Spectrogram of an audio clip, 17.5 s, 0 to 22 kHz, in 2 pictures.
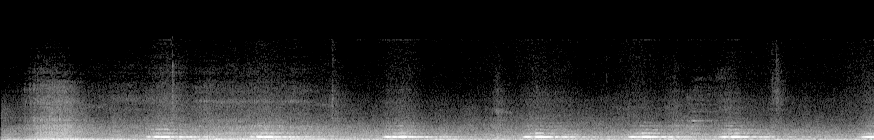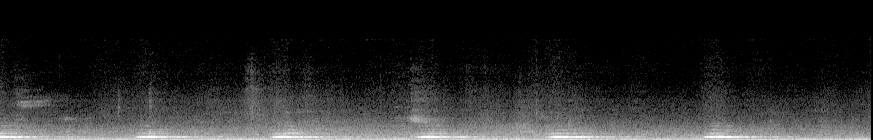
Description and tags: An unseen neighborhood dog barking from a balcony of a high-rise apartment building 100 meters away. Echo caused by a labyrinth of tile-covered buildings.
